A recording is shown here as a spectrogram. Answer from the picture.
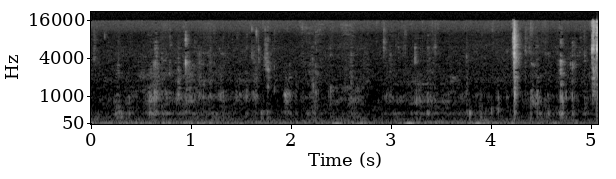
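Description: Faint close-up chewing and small wet mouth clicks of people eating with their hands, with a sharper click about four seconds in and another near the end.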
